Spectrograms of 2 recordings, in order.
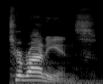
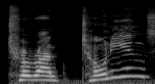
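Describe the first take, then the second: First: The second T is dropped. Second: The second T is clearly pronounced. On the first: The speaker calls it right. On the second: The speaker calls it wrong.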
